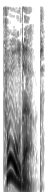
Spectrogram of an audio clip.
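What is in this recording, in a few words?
"foldout", British English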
